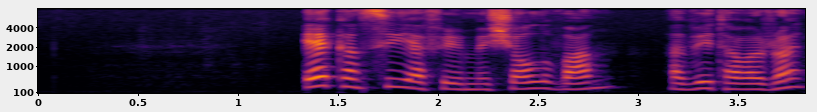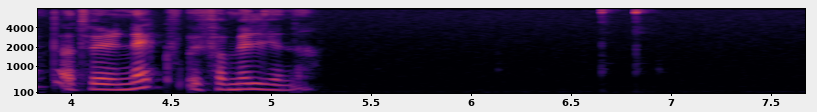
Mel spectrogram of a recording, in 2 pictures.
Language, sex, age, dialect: Faroese, female, 15-35, Suðurstreymoy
